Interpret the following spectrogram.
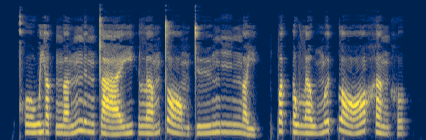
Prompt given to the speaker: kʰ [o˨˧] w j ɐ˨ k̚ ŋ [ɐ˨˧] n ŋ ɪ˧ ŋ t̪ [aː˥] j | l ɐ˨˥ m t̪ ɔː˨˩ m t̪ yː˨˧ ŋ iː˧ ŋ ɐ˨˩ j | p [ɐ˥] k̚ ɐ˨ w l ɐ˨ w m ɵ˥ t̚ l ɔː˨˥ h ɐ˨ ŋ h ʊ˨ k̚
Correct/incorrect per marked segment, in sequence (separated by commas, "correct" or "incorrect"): correct, incorrect, incorrect, incorrect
